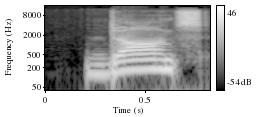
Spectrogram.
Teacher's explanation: the word dance is pronounced with a broad a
